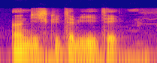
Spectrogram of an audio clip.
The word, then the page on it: indiscutabilité: France; /ɛ̃.dis.ky.ta.bi.li.te/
